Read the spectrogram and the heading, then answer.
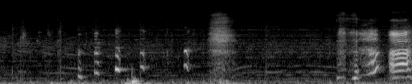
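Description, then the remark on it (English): A cat named Jet shuffling around on a desk, rubbing against everything, with soft brushing and a louder rustle midway, and faint bumps, mixed with brief wordless vocal sounds like quiet laughter. “He's on my desk rubbing against everything. You can probably hear him.”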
